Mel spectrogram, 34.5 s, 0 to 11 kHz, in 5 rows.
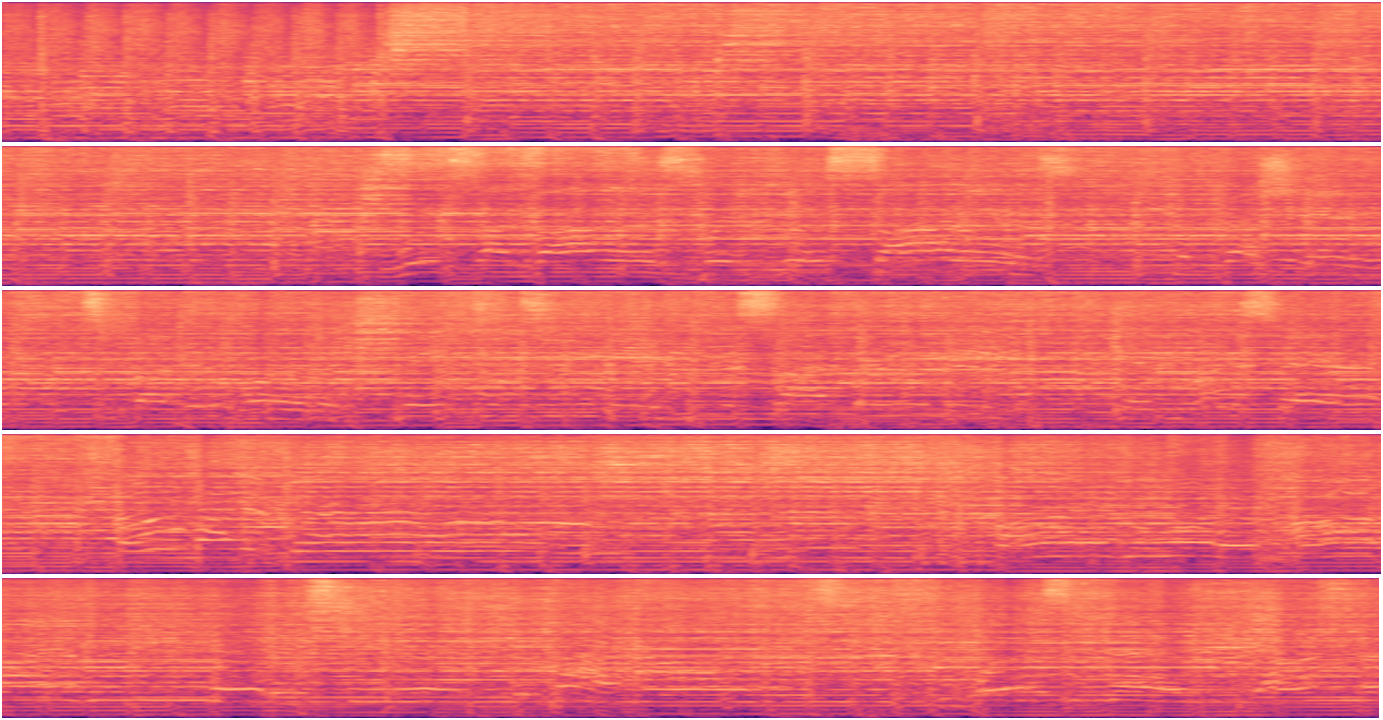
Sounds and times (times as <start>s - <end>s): Music: 0.0s - 34.4s.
